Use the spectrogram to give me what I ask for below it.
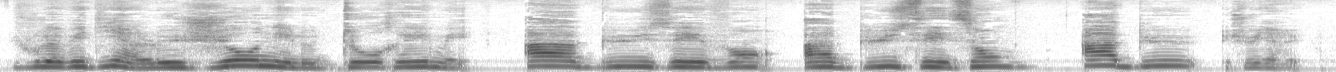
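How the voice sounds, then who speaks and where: A woman's voice: mid-range voice, brisk, dark tone. A middle-aged woman chatting enthusiastically through a makeup tutorial, with lots of fillers and asides. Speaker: makeup vlogger.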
